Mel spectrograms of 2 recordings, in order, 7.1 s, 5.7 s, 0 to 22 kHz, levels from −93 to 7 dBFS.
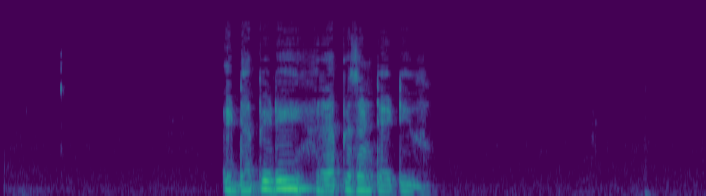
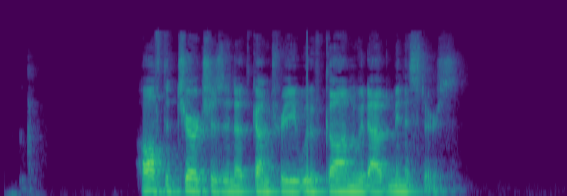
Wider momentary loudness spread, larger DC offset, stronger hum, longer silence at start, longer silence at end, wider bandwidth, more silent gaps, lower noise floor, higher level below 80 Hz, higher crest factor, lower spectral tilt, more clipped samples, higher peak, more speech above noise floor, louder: first, 16 LU vs 7 LU; neither; neither; first, 2.25 s vs 1.4 s; first, 2.8 s vs 1.15 s; second, 8.8 kHz vs 11 kHz; neither; second, -84 dBFS vs -88 dBFS; second, -72 dBFS vs -58 dBFS; about the same, 20 dB vs 20 dB; first, -8 dB/octave vs -6.5 dB/octave; neither; second, -20 dBFS vs -6 dBFS; second, 49 dB vs 65 dB; second, -36 LUFS vs -24 LUFS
